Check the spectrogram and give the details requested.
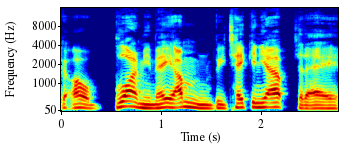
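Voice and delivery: put-on Australian accent. Retelling what the skydiving guy said: imitating an Australian accent. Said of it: "he's, like, Australian or something".

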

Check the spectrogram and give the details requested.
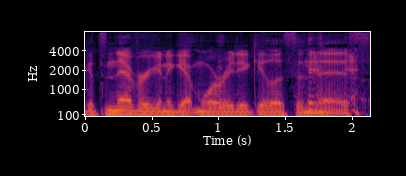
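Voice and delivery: ordinary talk

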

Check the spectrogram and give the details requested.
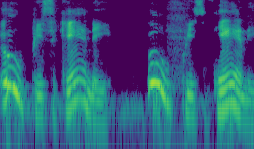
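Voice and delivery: loud "ooh" with big pitch swoops. Joking that Paul Bearer would eat anything off the carpet: Paul Bearer impression. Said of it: "He'd be like".

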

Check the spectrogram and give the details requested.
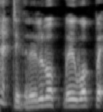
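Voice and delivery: very fast, rapid pace. Showing how to retell the bear's walk home in a storytelling demonstration: very fast. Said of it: "repeat the whole story in a very, very fast motion".

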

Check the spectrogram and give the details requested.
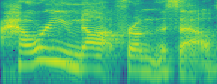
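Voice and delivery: normal talking voice

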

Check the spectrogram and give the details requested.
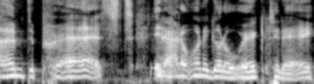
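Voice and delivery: high, drawn-out, teasing send-up voice. Mocking the others by doing their voices, imitating Kelsey. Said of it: "here's Kelsey".

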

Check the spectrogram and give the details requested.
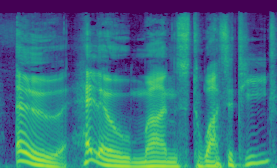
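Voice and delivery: animated character voice with pitch swinging all over. Retelling a Halloween special where Homestar Runner greets a disgusting costume: imitating Homestar Runner. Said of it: "Homestar's like".

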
